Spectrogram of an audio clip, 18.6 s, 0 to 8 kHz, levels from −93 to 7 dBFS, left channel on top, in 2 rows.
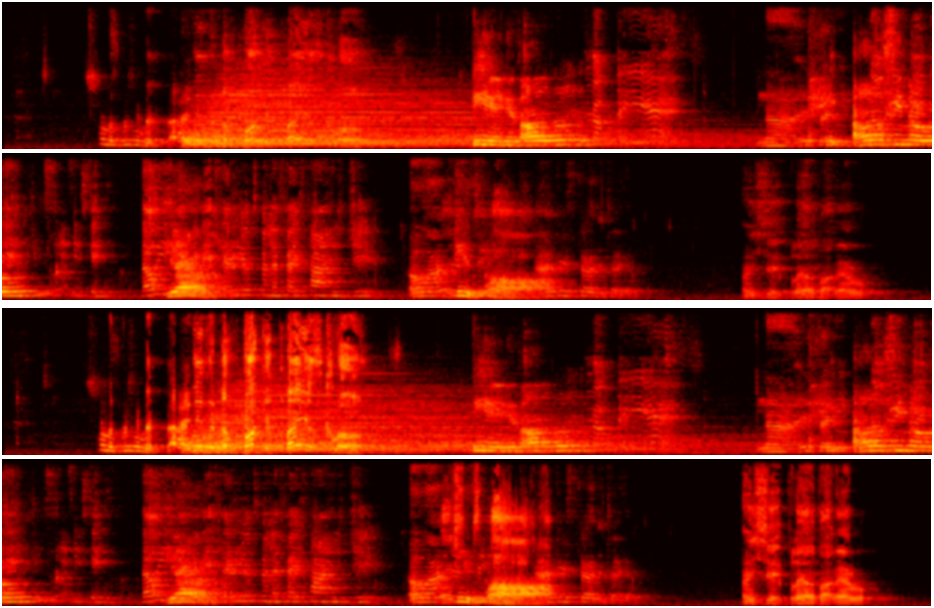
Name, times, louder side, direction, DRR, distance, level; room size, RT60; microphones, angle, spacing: voice 1, 1.0-3.6 13.7-13.8 14.1-14.8 16.7-17.9, right 8 dB, 70° right, 14 dB, 0.3 m, -27 dB
Gong, 1.8-7.7 7.9-8.0, equal, 35° left, 1.9 m, -34 dB
voice 2, 4.7-5.9 8.1-9.6 10.9-11.5 13.8-14.2, left 3 dB, 65° left, 8 dB, 0.6 m, -27 dB
voice 3, 5.8-6.8 8.6-10.3 10.7-13.0, left 3 dB, 90° left, 4 dB, 1.1 m, -41 dB
voice 4, 7.5-8.9 13.3-15.6 17.2-17.5, right 1 dB, 15° right, 2 dB, 0.8 m, -40 dB
6.5 x 3.3 x 4.6 m, 0.85 s
head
